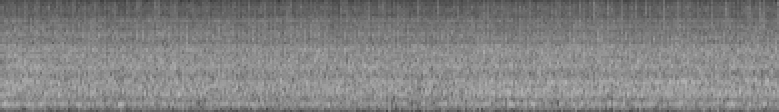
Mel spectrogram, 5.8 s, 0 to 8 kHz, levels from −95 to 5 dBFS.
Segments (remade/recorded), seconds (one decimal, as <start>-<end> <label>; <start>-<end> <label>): 0.0-1.6 recorded; 1.6-5.1 remade; 5.1-5.8 recorded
